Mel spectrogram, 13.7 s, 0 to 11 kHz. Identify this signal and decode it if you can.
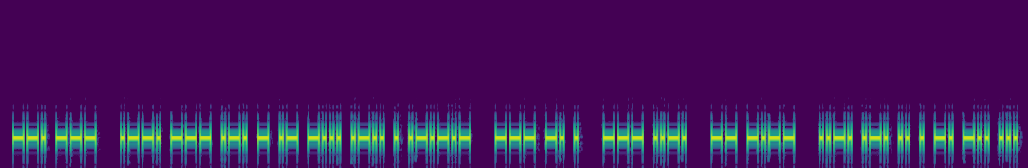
Morse code, heard as a keyed tone, about 25 wpm, 600 Hz. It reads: GO PORTABLE. ONE OF MY FRIENDS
